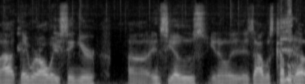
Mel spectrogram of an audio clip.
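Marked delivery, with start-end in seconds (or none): none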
